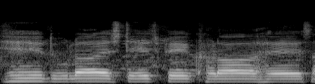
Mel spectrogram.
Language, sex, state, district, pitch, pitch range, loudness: Hindi, male, Bihar, Jamui, 135 Hz, 130-140 Hz, -21 LUFS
